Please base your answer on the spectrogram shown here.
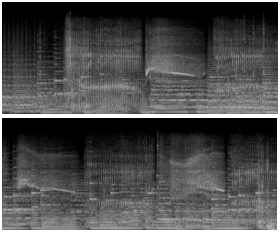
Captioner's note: snores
